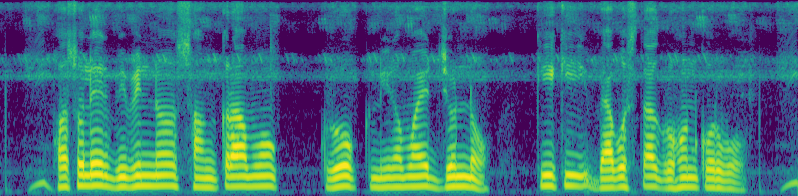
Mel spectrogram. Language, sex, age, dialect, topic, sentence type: Bengali, male, 36-40, Standard Colloquial, agriculture, question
